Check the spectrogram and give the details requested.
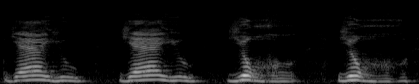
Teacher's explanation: یا کو ہم نے دمہ دیا، پکڑا مخرج کو، اس کو دمہ دیا، ہونٹوں کے مکمل گولائی لے کر آئے، پھر غین کے مخرج پہ گئے جو ادن الحلق ہے اس کا مخرج، ٹھیک ہے.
